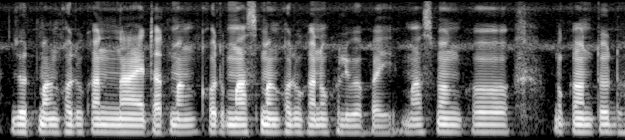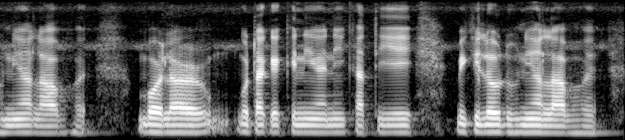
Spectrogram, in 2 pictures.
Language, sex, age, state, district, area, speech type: Assamese, male, 18-30, Assam, Golaghat, rural, spontaneous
